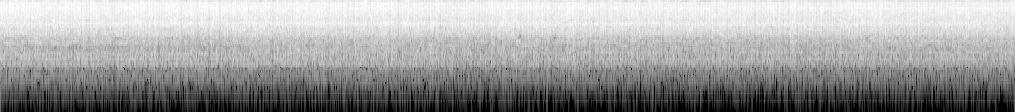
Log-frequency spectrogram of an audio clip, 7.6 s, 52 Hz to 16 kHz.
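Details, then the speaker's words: APS V2 airsoft gearbox stress test with M120 spring, new piston and rack, T238 brushless motor: a steady thin whirring grind as the motor spins over stripped teeth and firing stops. Motor a little warm, pinion fine; the bevel gear teeth have sheared. "well we stopped why did we stop though I was expecting a massive failure it's definitely not doing as well as it should be"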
